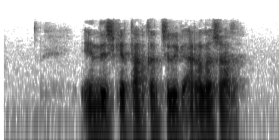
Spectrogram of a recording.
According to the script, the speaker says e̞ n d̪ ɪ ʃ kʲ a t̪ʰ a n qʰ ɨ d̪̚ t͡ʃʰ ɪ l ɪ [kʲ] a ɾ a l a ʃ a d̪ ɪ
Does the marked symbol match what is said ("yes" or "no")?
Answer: yes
